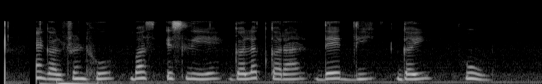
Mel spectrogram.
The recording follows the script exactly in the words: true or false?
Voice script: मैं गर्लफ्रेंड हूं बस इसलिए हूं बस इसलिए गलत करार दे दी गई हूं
false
